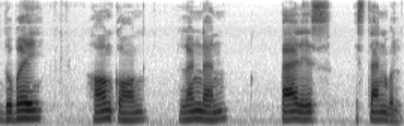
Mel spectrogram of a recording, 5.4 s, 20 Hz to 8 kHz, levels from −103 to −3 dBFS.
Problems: background sounds at intervals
